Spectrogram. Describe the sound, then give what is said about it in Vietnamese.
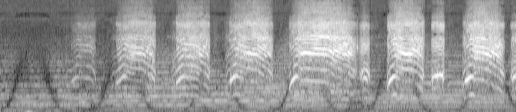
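A newborn baby cries in a delivery room, with loud, high, wavering wails that repeat in many short bursts with brief breaths between them. No other voices are heard. “độ vài tiếng sau thì trong phòng có tiếng khóc ré lên.”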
